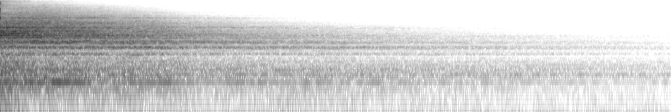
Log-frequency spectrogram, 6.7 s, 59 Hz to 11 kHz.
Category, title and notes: Instrument samples > Percussion
crash - very long 1
Avedis, bang, China, clash, crack, crash, crunch, Istanbul, Meinl, metal, metallic, multi-China, multicrash, polycrash, Sabian, shimmer, sinocymbal, smash, Zildjian, Zultan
